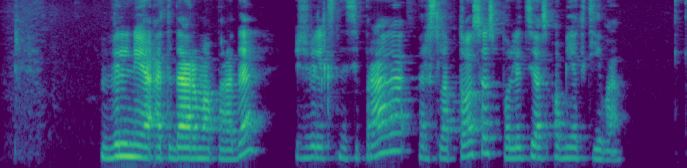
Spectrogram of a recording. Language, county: Lithuanian, Vilnius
